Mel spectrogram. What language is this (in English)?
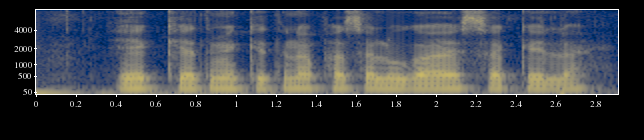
Magahi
